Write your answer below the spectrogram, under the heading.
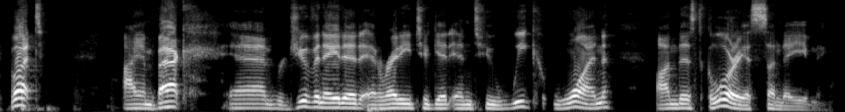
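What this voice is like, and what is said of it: Raspy voice. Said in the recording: “Sorry for the raspy voice. A lot of salt water from the Atlantic.”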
